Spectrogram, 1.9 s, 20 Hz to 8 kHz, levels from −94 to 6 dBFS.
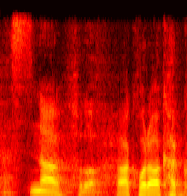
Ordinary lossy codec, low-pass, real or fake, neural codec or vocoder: none; 7.2 kHz; fake; codec, 16 kHz, 0.5 kbps, X-Codec, WavLM features, trained on Multilingual LibriSpeech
